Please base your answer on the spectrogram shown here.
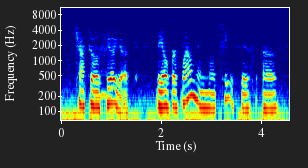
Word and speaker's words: Çatalhöyük: Actually spelled C-A-T-A-L, but it's called Çatalhöyük.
